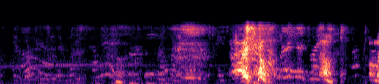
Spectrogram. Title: sneezing my head OFF LOL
